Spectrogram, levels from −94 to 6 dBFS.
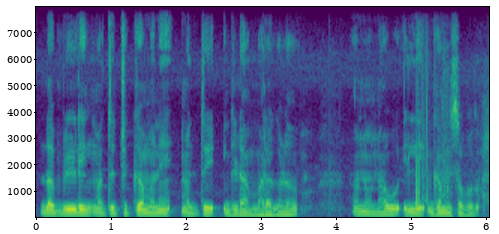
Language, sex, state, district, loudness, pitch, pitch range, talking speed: Kannada, male, Karnataka, Koppal, -17 LUFS, 105 Hz, 100-110 Hz, 90 wpm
